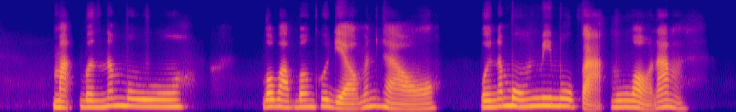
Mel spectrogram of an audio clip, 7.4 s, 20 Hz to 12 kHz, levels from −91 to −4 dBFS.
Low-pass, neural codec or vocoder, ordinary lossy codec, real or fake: none; codec, 24 kHz, 0.9 kbps, WavTokenizer, large speech release; none; fake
